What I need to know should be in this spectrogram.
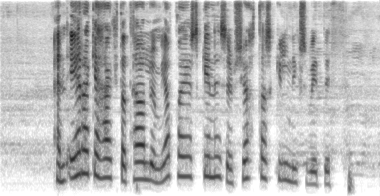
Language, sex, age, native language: Icelandic, female, 18-19, Icelandic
